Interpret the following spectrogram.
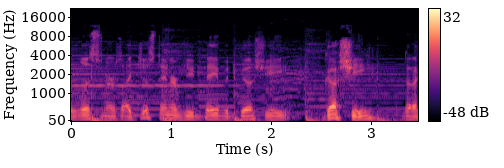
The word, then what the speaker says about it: Gushee: For those of you who are regular listeners, I just interviewed David Gushee.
